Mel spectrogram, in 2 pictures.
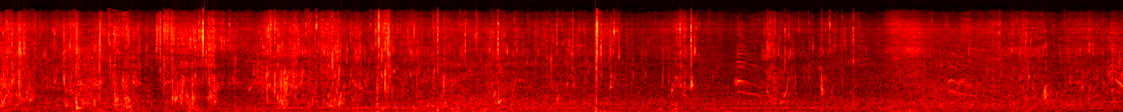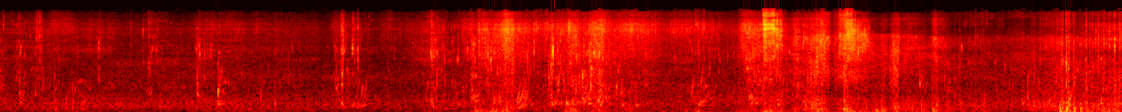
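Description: Water splashing and lapping at close range, with wind gusting on the microphone and scattered small knocks; the splashing and wind come in louder surges near the end.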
